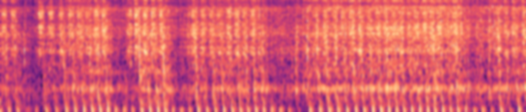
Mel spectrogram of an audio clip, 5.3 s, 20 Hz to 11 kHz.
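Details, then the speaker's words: Jialing 85cc Chinese motorcycle (clutch like C70/Astrea 800) at idle: harsh, fast, even knocking mistakable for a connecting rod knock, vanishing when the clutch lever is pulled; loose clutch housing bolts, one of four missing. "penting disini koplingnya itu longgar bunyinya seperti ini saya akan dengarkan teman-teman seperti ini bunyi [Musik] nah marah sekali ya"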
